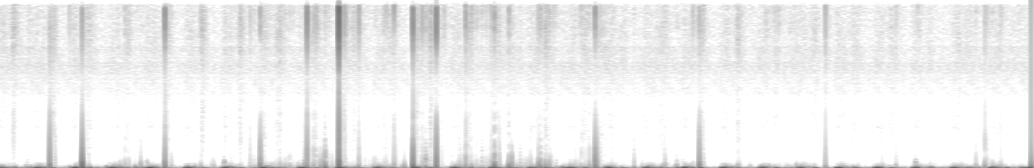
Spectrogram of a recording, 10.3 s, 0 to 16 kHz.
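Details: Heart sounds recorded after a bath with the device pressed to the chest: a steady, deep thumping heartbeat at roughly 80 beats a minute, with some rubbing noise.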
